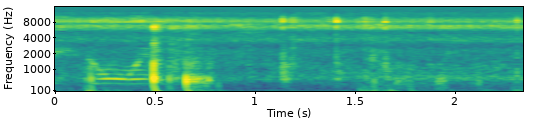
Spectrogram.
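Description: Quiet steps in slide sandals on concrete: two sharp slaps about a fifth of a second apart, after a brief faint voice sound, with faint ticks afterwards.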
